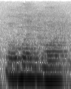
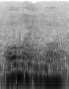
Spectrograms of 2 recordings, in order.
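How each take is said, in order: Both takes have the same delivery.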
